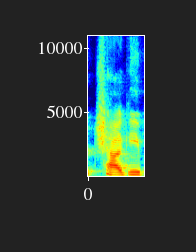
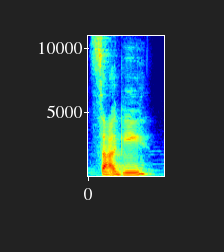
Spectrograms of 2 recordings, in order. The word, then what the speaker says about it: chagi: brother or sister and you may hear the sounds cha and sa used interchangeably depending on the words and usually it's just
